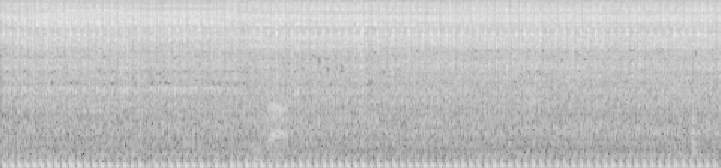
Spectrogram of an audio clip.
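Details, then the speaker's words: Carbureted Honda Revo Absolute/Blade single at idle during carburetor adjustment; the air screw is turned fully in, then backed out. It gives an uneven, lumpy pulse about four per second, sagging as if about to die. Rough idle from the air screw being misadjusted. "Nanti kita dengarkan suara paling tinggi ketika baut setelan angin ini kita tarik lagi keluar. Nah, ini seperti yang mau mati ya."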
